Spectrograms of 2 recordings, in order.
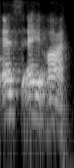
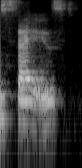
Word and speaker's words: sai: is yeah yeah and it's spelt s-a-i and it's called a sai yeah i think it's the two books she calls them stays but they are not stays this isn't a word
